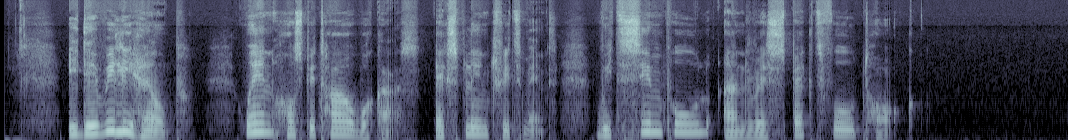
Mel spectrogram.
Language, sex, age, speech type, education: Nigerian Pidgin, male, 30-45, spontaneous, tertiary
